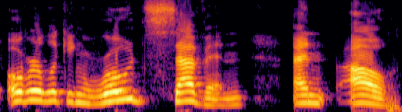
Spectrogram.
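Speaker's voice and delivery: usual speaking voice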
